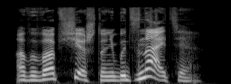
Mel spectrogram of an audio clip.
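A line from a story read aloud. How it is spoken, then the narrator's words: Barked. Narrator (Russian): рявкнул Кейт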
